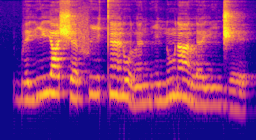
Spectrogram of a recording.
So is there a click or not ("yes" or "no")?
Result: no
